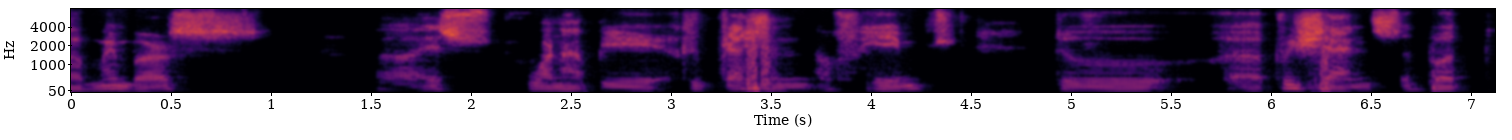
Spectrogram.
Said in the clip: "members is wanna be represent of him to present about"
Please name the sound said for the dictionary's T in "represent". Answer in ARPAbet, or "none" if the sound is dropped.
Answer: none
